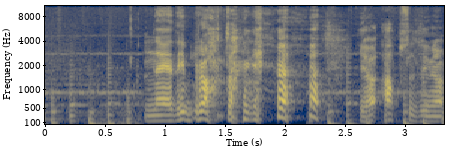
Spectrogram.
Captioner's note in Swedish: skratt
